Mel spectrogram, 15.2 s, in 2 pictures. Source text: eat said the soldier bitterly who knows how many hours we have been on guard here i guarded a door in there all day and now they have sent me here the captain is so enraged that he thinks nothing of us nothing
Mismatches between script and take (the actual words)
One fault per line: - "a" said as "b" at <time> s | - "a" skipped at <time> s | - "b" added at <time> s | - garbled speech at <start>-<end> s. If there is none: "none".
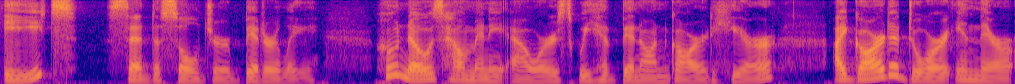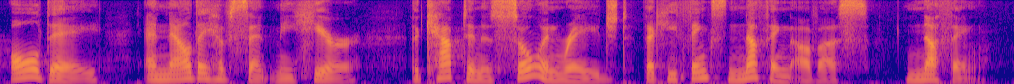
- "guarded" said as "guard" at 6.3 s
